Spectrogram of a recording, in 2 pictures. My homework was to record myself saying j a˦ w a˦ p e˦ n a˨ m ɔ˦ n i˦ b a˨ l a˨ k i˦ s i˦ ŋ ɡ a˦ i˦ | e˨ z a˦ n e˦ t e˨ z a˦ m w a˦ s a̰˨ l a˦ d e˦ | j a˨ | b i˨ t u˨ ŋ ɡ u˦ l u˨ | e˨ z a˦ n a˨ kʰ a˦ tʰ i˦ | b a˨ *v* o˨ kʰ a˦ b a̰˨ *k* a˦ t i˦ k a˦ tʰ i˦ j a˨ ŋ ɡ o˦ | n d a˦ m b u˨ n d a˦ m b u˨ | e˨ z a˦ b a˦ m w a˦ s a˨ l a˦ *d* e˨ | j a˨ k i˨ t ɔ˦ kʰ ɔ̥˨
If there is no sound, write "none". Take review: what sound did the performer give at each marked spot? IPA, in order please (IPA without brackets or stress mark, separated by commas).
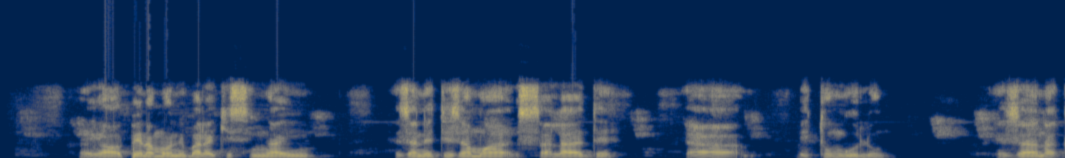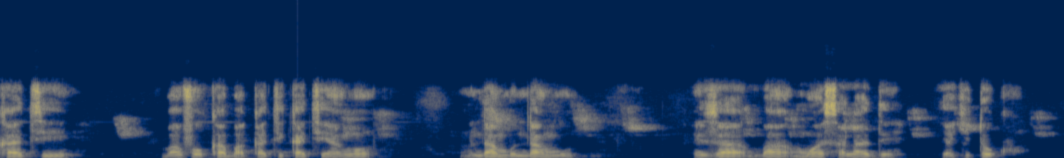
v, k, d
